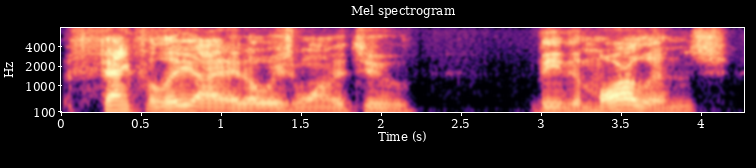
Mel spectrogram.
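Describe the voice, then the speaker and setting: An older man from New York reminiscing as an interview guest, speaking in a measured way with emphatic phrasing. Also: mid-range voice, a little mellow, no room sound, studio quality. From New York, United States. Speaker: guest, sports public address announcer.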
